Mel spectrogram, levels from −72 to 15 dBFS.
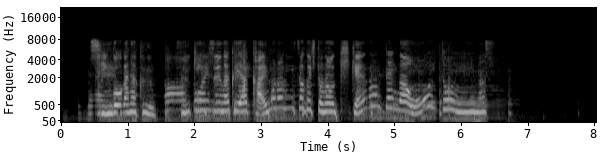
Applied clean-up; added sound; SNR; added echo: neural mask model RNNoise.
